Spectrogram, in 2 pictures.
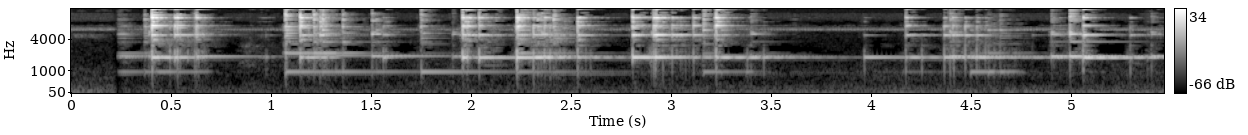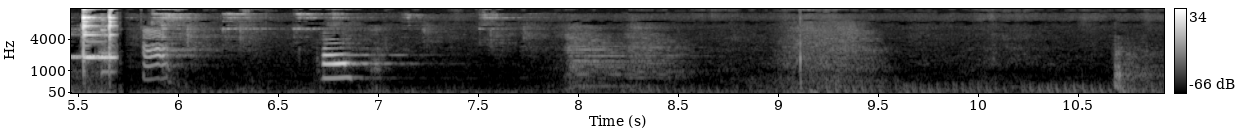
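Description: Wind chimes ringing, struck again and again at an uneven pace, with clear tones that cut off abruptly after about five and a half seconds. A cat then gives short meows, the loudest just before seven seconds in.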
